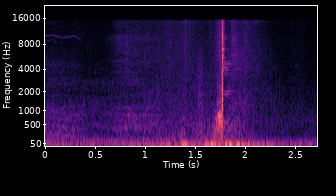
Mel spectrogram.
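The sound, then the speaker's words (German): A golf club swung off the tee to drive the ball on a golf course: a rising swish that peaks in one sharp, bright strike of the club on the ball, then fades. “So, aufgeteet ist es, Ball wird angesprochen und los geht's.”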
